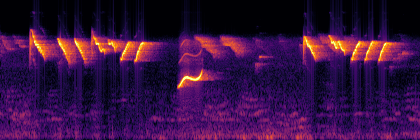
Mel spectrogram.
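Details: An untrained Oriental white-eye sings 'witwitwit': two bursts of five or six shrill down-slurred chirps flank a short rising whistle with a brief buzzy note.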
